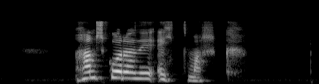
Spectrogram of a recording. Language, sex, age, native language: Icelandic, female, 40-49, Icelandic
